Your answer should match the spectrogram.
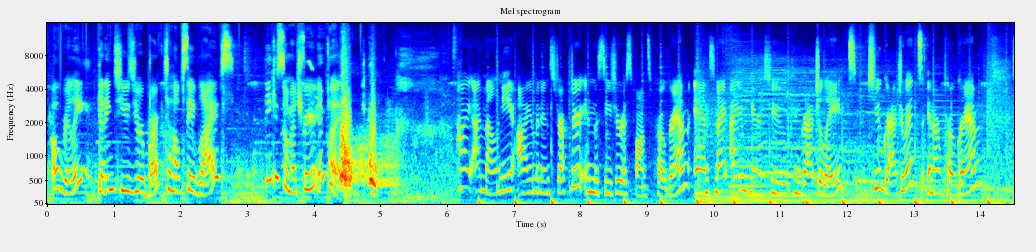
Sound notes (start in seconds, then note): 4.3 barks in agreement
